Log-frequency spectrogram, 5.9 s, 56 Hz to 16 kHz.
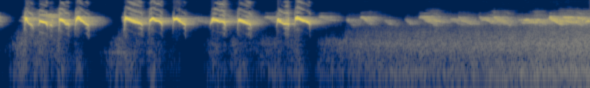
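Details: Happy open singing from a Malaysian white-eye (mata puteh) in Singapore, stable warm sunny weather, 20 March 2023; four groups of two or three high, slurred whistles, then steady softer twittering.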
